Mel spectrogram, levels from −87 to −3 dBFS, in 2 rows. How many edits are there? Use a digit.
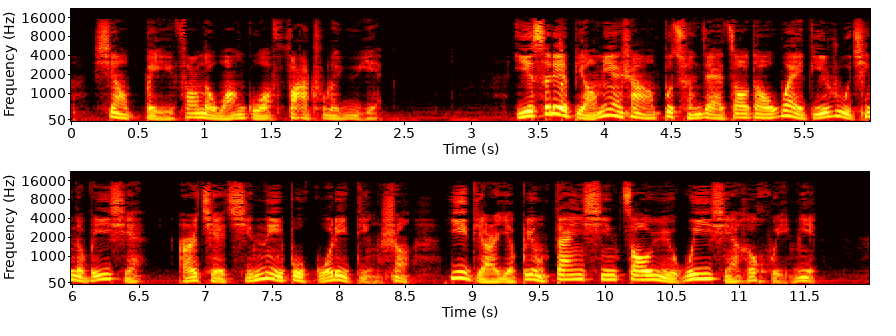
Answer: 1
